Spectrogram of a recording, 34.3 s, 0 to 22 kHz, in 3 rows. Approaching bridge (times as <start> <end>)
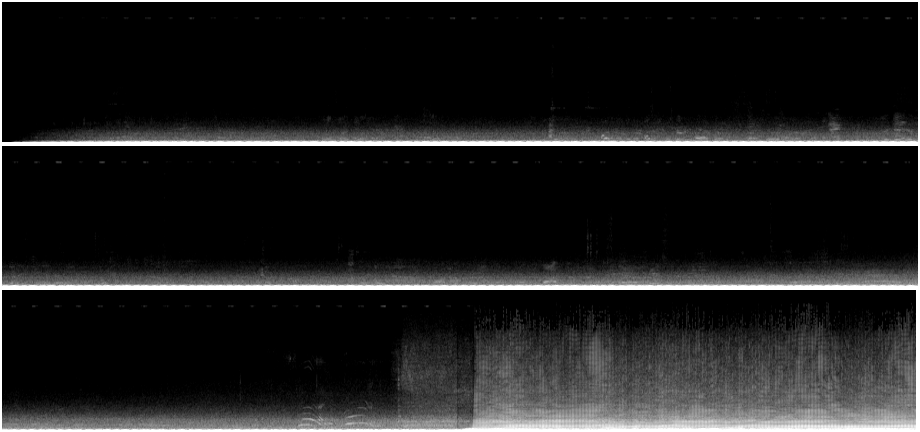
7.7 34.3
